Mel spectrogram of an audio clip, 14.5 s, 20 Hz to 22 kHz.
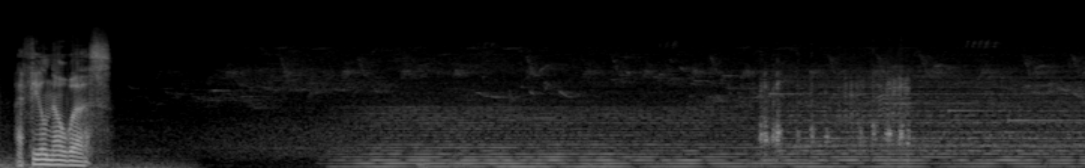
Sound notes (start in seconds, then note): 10.1 chickens cluck; 10.1 sheep baa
